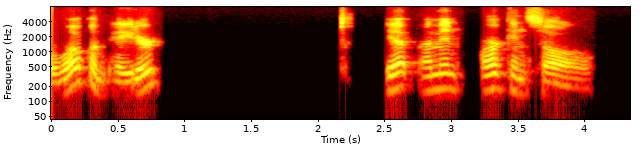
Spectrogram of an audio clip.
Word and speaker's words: Arkansas: Peter yep I'm in Arkansas some people like to pronounce it or Kansas which is not how it is pronounced okay got a scrap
